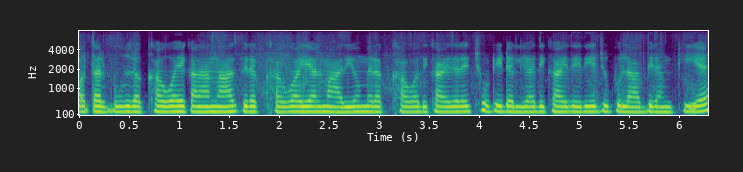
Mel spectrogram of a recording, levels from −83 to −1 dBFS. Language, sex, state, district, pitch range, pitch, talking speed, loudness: Hindi, female, Chhattisgarh, Jashpur, 180-185 Hz, 185 Hz, 305 wpm, -12 LUFS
